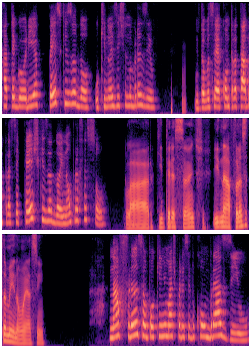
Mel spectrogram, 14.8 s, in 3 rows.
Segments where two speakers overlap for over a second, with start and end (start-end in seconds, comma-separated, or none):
none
